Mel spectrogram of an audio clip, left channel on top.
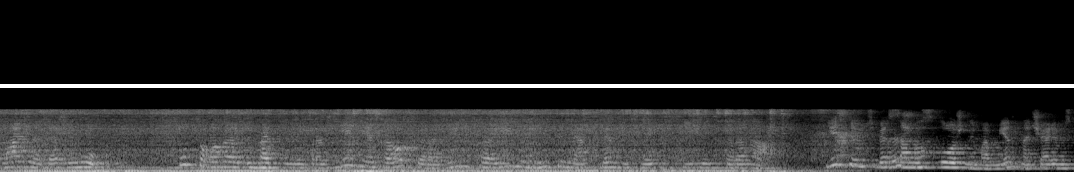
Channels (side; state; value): left; silent; digital silence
